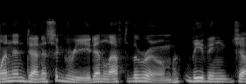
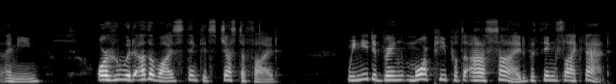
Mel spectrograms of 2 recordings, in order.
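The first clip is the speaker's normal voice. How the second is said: put-on higher young woman's voice, brisk; girl's voice; 9 semitones higher, 4 dB louder than usual. Hermione planning with Luna, in a higher girl's voice. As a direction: voice the girl, a clear step up in pitch. Female character voiced high.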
